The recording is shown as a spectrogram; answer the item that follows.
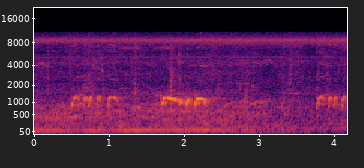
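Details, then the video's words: Local zebra dove in a countryside village, its song meant as a trapping lure; several short phrases of quick, purring coo notes in a soft rhythm, some louder than others, with a low hum and faint background sounds. "PERKUTUT LOKAL GACOR UNTUK PANCINGAN SUARA PIKAT"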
